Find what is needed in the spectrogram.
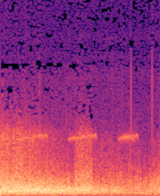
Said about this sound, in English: While you were sleeping, we took some blasting powder and set a charge under those rocks. You blocked up the pass into the ravine. Now we're blasting it open again.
